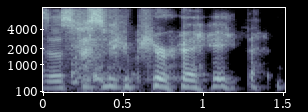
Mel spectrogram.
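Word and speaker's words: purée: cauliflower and PE REO it's pure but I wanted to note that he pronounces P like Purry and I was like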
